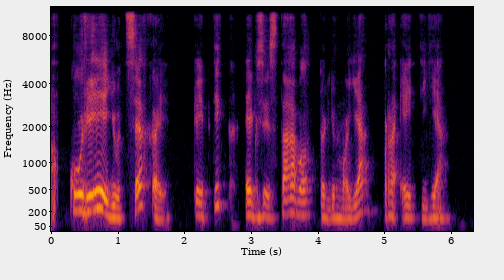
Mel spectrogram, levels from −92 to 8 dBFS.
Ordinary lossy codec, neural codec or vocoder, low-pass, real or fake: MP3, 96 kbps; codec, 24 kHz, 3 kbps, HILCodec; 10.8 kHz; fake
